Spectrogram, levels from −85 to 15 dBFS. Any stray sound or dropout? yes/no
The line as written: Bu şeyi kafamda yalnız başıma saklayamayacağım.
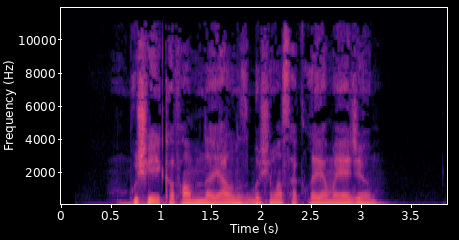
no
